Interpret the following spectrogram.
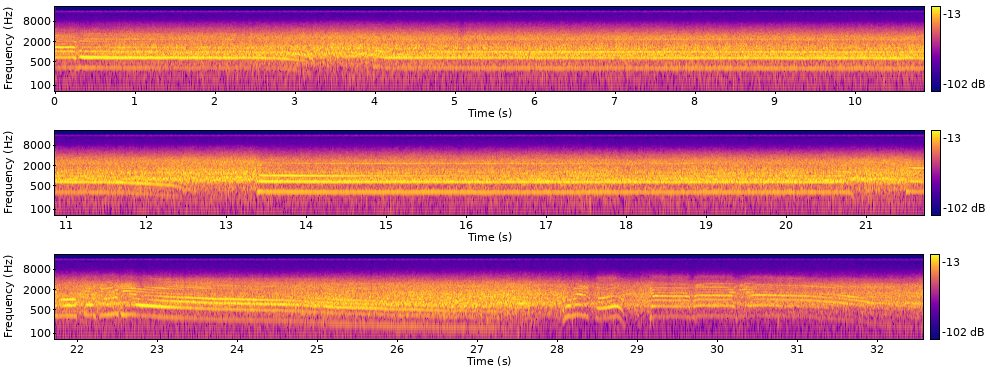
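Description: A football commentator's long, drawn-out goal cry, held on one steady high note in three long stretches with short breaks for breath, then falling in pitch near the end. Under it, a stadium crowd cheers steadily.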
